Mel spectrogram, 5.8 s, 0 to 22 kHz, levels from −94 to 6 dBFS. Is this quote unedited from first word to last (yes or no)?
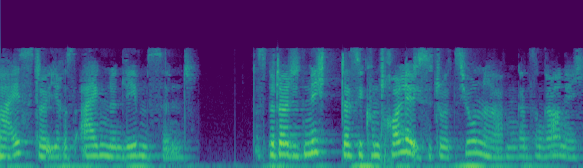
no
